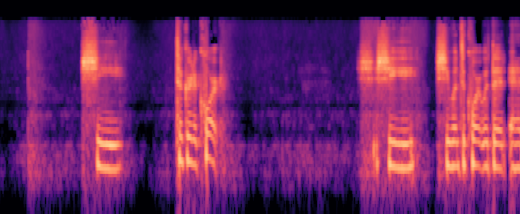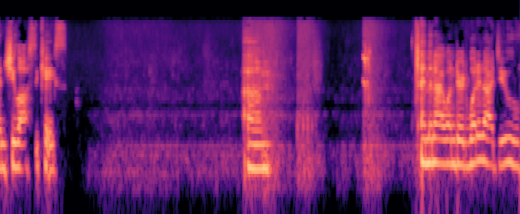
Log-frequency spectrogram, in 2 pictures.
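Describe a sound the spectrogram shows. A young woman speaks calmly and close to a microphone, with pauses.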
